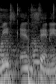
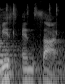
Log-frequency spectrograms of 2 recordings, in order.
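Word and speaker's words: Mise en scène: celebration ng 18th Annual Miss en Scène. Yun daw ang tamang pronunciation sa French. So, Miss en Scène. Hindi naman ako French, kaya pwede rin siguro Miss en Scène, na inorganisa ng AB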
